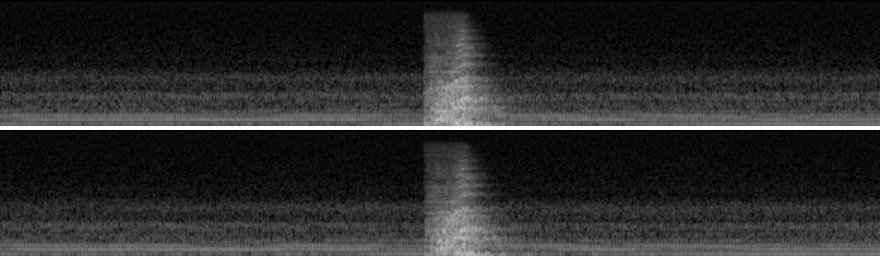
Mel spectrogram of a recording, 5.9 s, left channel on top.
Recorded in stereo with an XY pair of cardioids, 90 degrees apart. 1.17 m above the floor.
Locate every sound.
2.8 s a zipper: 50° left, 0.7 m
